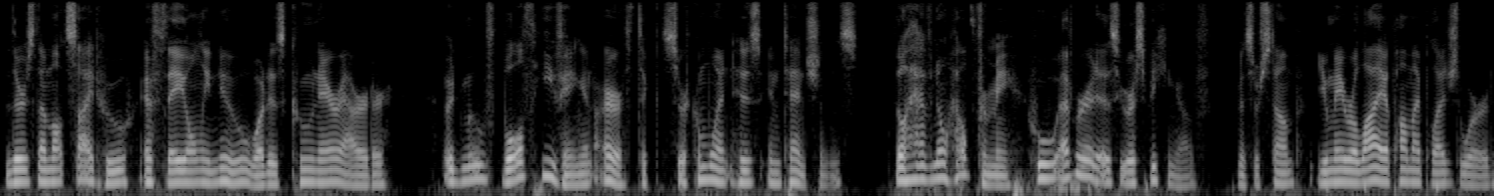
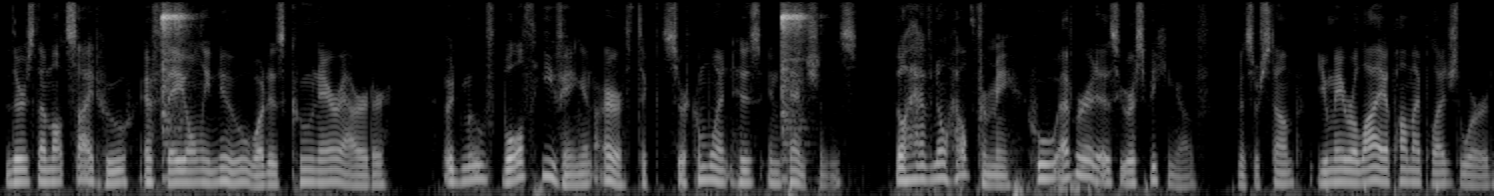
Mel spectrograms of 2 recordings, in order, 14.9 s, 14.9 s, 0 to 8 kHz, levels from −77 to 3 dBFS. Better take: first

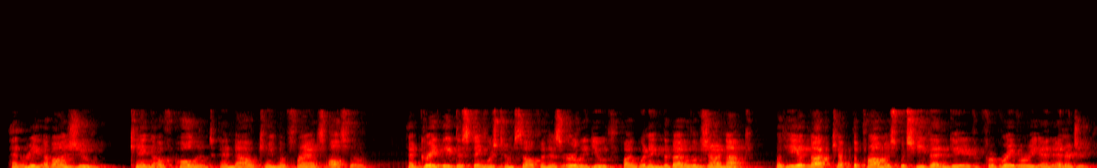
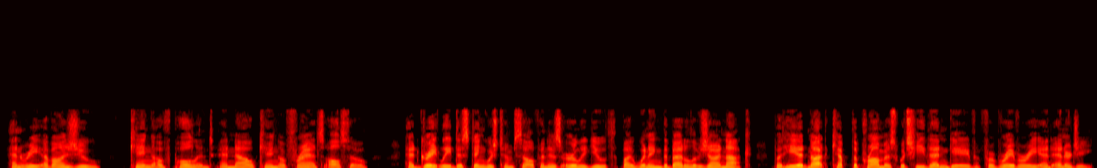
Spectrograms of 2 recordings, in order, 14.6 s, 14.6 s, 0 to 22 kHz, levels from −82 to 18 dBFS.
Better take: second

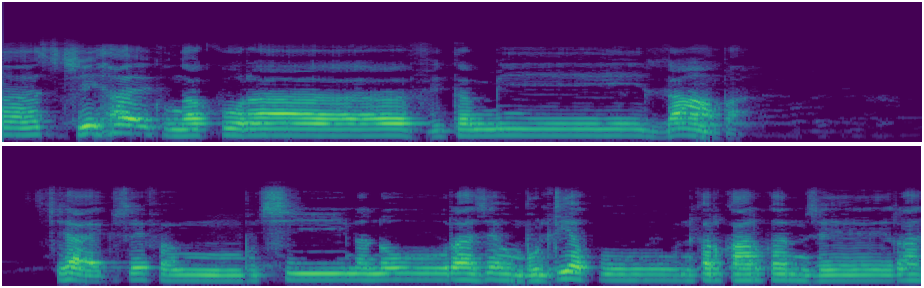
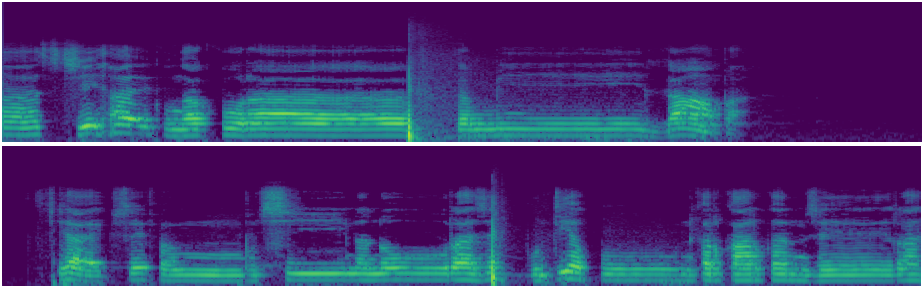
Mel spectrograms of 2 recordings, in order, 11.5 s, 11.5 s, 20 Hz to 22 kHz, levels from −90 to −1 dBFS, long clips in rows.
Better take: first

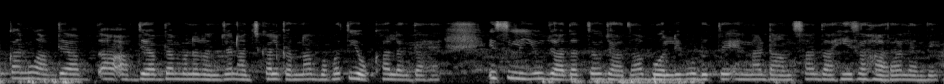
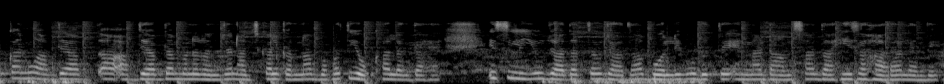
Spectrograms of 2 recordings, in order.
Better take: first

